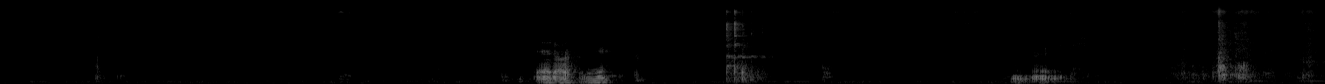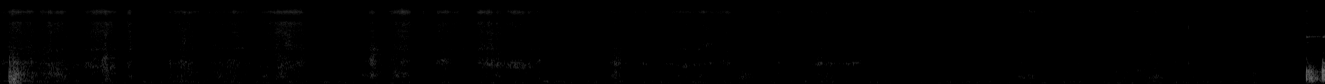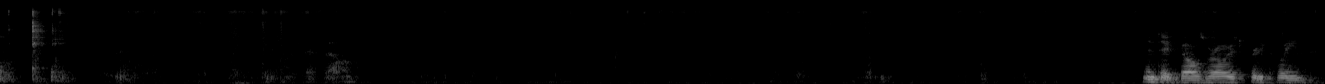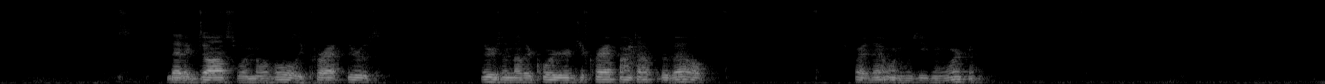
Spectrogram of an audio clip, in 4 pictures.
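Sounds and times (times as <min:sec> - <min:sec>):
paper towel crinkling: 0:11.6 - 0:26.2, 0:27.3 - 0:53.0.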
